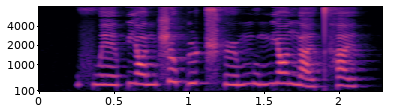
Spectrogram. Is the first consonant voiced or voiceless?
voiceless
